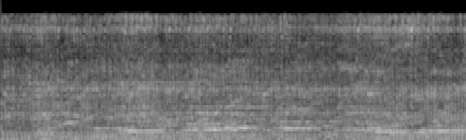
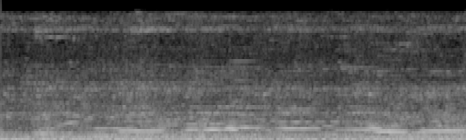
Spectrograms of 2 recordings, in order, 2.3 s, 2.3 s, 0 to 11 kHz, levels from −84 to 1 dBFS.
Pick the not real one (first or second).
first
